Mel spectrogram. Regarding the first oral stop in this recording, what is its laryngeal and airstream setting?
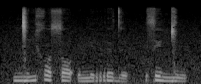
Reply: click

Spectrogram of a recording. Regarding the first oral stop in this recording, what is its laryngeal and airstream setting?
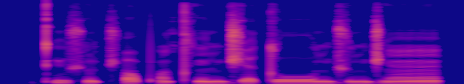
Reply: ejective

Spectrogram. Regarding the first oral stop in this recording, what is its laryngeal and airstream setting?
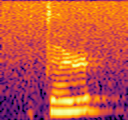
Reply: plain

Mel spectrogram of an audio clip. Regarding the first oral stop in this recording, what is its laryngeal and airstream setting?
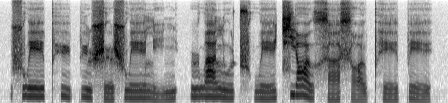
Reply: aspirated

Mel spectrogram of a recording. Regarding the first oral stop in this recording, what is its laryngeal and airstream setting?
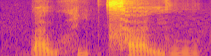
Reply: plain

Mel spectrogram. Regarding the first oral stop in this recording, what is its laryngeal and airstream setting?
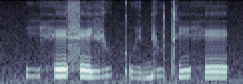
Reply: ejective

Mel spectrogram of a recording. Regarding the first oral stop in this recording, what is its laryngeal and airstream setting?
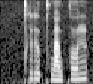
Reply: aspirated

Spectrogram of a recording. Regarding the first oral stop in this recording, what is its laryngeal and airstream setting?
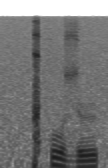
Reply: click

